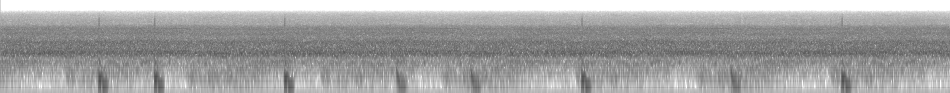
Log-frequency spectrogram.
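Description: A ball is kicked with short dull thuds.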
